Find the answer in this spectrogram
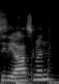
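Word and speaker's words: Cedi Osman: CeeDee Osman.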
